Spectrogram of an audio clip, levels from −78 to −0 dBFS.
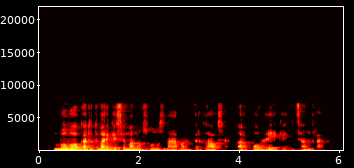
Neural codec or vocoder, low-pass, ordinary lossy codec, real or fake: none; 7.2 kHz; MP3, 64 kbps; real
